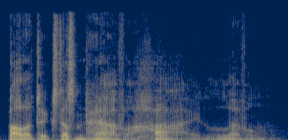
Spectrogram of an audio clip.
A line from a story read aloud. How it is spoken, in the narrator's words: Gore muttered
